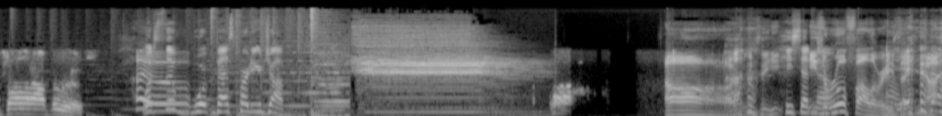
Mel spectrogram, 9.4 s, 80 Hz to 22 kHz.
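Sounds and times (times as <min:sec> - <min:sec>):
speech: 0:00.0 - 0:03.0, 0:05.5 - 0:05.8, 0:06.6 - 0:09.4
game show buzzer: 0:03.5 - 0:05.5
laughter: 0:06.9 - 0:09.4.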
